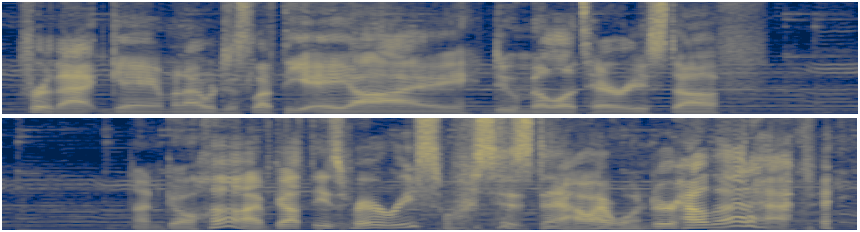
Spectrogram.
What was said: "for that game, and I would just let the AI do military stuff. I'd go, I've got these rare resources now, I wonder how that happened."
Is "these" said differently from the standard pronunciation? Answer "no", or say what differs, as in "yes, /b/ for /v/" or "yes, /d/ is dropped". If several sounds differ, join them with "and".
no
